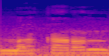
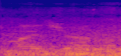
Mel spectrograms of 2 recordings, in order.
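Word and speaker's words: Macaron: Bukan makaron bacanya. Semua orang k pada bacanya makaron kat ya. Bukan majaron. Majaron. Majaron.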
